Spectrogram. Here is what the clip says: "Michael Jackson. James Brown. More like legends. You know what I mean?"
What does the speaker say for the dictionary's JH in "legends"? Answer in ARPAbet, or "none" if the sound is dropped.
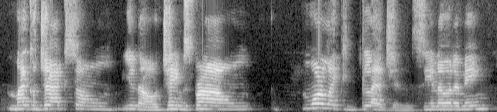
JH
